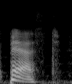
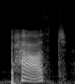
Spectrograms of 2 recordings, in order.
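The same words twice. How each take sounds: First: American ফাস্ট (past) as PEST, vowel of cat; American pronunciation. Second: British ফাস্ট (past) as PAHST; British pronunciation. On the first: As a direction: front A in ফাস্ট. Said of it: "আমেরিকানরা বলে এ". (ফাস্ট-এ অ্যা, American উচ্চারণ) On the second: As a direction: open AH in ফাস্ট. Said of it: "ব্রিটিশরা আ উচ্চারণ করে". (ফাস্ট-এ আ, British উচ্চারণ) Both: Shown as a demonstration.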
